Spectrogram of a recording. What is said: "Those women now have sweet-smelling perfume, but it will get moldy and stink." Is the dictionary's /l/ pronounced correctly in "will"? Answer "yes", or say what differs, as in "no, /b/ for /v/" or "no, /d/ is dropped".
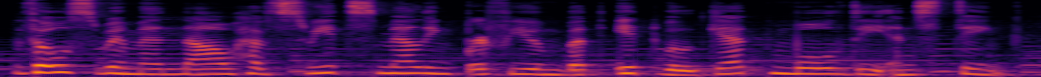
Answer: yes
